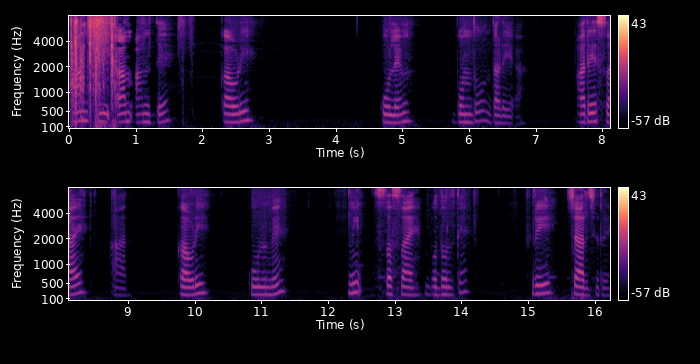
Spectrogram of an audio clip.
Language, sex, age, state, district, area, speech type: Santali, female, 30-45, Jharkhand, Bokaro, rural, read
